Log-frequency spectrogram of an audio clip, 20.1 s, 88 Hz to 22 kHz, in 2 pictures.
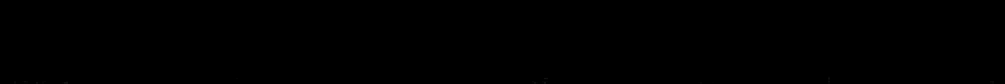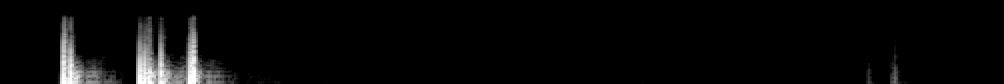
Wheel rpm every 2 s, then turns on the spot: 60, 0, 10, 60, 60, 50, 50, 0, 40, 60.
none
